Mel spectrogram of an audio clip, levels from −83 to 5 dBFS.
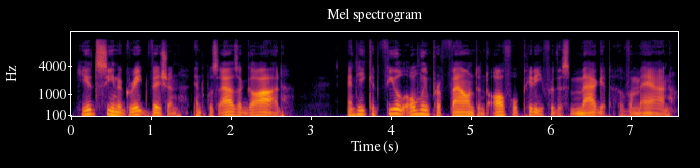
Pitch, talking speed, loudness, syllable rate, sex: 105 Hz, 205 wpm, -21 LUFS, 4.9 syllables/s, male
